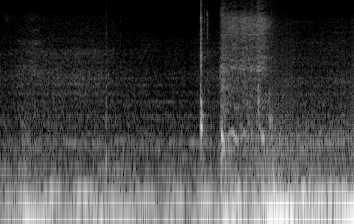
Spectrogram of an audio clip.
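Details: Hyundai Atos after replacing the starter motor drive (bendix), whose worn, smooth splines caused a noise and failed first starts: brief crank, engine catches at once and builds to steady idle, no grinding or whirring; clean start.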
